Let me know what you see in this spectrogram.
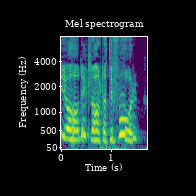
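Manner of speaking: mock very loud, high, weepy, tearful burst of words. Recounting answering someone who asked to borrow it, retelling saying yes while crying. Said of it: "Då började jag gråta och sa".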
